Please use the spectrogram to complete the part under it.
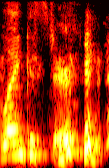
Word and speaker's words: Lancaster: I know people out there say Lancaster. – Yeah. Good job, Lancaster.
